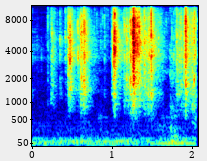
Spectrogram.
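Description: Two 3x3 speed cubes being turned rapidly by hand during a speedsolve: a fast, irregular clatter of plastic layer turns clicking and clacking.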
